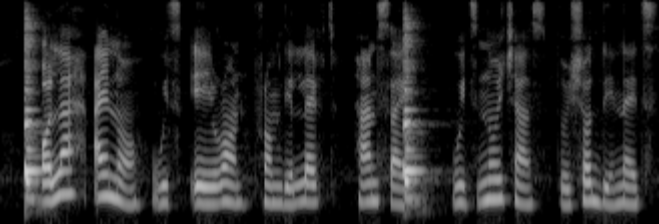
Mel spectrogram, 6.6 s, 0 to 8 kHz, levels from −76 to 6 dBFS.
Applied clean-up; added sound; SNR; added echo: none; Cowbell; -2 dB; none.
